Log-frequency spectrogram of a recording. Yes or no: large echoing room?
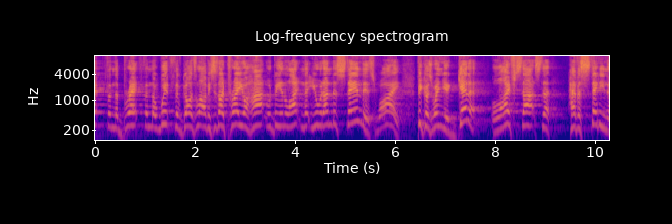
yes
